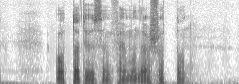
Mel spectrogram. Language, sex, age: Swedish, male, 16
